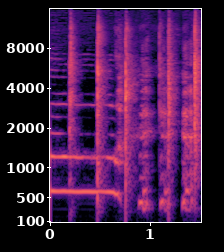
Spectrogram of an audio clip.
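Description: A handful of sharp, irregular hand claps, about five, snap out over a steady humming tone and faint vocal sounds, moderately loud.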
